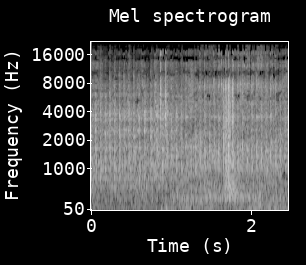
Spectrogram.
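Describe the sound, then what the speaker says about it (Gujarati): A tractor engine runs steadily just after starting, a continuous low knocking idle with broadband rumble, fairly close, with one brief louder burst midway and no talk. "ફાઇનલી ભાઈ ટ્રેક્ટર ચાલુ થઈ ગયો છે"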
